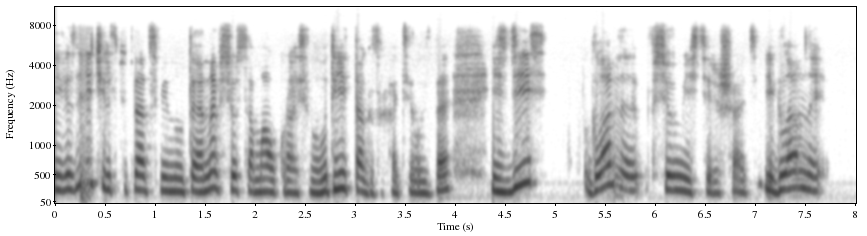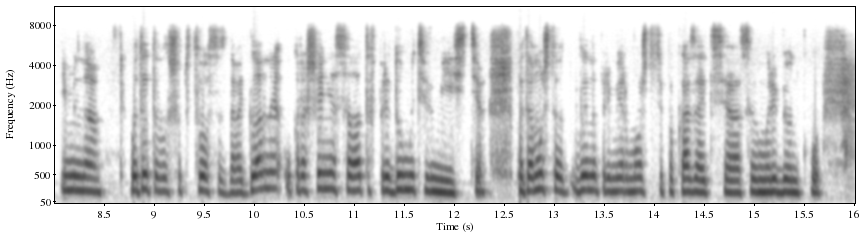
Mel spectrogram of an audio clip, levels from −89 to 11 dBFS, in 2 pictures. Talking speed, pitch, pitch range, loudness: 150 wpm, 235 Hz, 215-245 Hz, -22 LUFS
